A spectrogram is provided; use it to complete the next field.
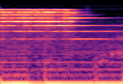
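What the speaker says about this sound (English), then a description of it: "The bell went before you attempted to speak." A quiz contest buzzer bell rings during a business challenge quarter-final, a bright sustained electronic tone held steadily for about a second before fading, loud and alone with no talk.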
